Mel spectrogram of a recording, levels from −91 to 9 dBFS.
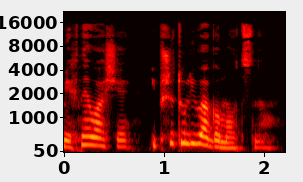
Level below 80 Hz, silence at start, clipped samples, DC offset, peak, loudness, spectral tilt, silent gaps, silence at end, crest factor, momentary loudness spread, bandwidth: -78 dBFS; 0 s; under 0.1%; under 0.1%; -20 dBFS; -36 LUFS; -4 dB/octave; none; 0.1 s; 18 dB; 11 LU; 16 kHz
